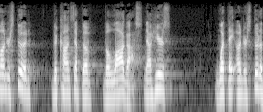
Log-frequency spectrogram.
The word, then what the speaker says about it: logos: Well, it's the Greek word, a logos, L-O-G-O-S. We pronounce it logos.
